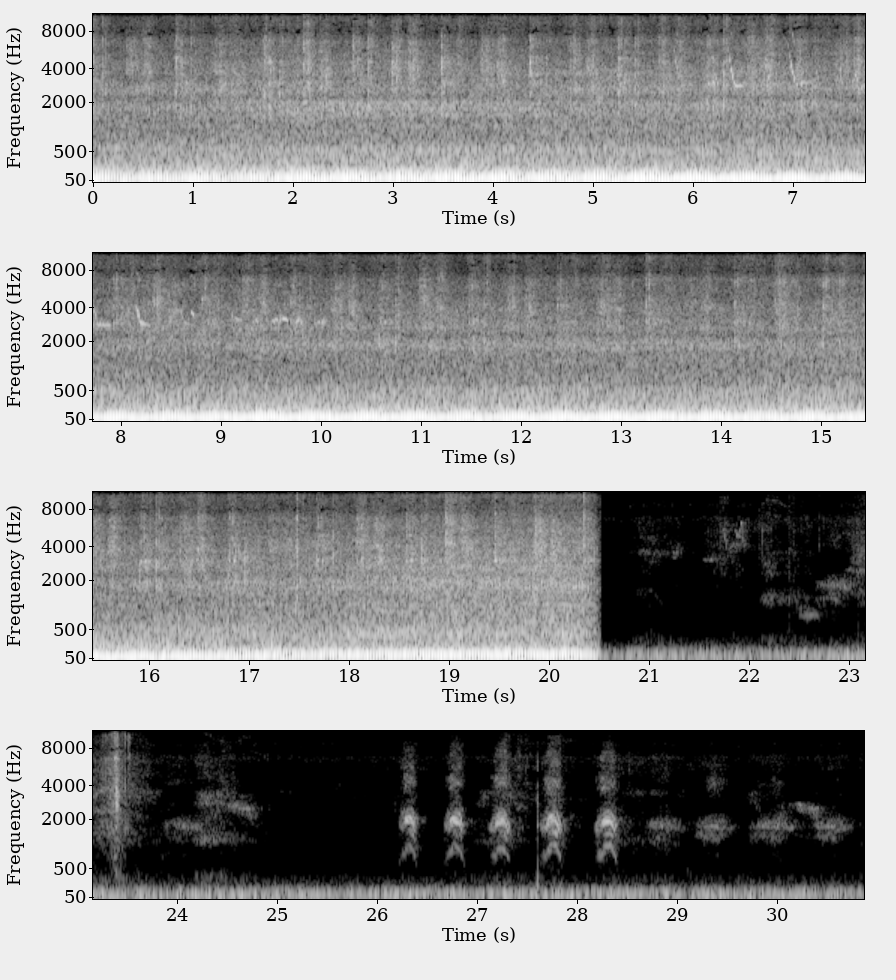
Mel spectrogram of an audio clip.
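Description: A steady, loud low mechanical drone like an engine running, which cuts off abruptly about twenty seconds in. After that it is quiet outdoor ambience, with a bird calling a quick run of about eight repeated notes near the end.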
